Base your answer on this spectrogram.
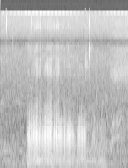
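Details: Sleeping Yorkshire Terrier snoring: one drawn-out raspy, buzzing breath lasting about a second and a half, with a faint high hiss in the background.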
